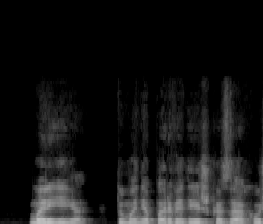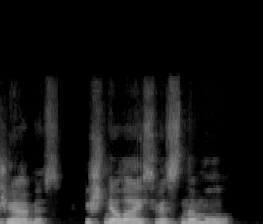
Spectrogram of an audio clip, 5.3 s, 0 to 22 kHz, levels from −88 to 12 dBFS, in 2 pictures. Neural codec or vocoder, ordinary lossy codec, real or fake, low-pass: codec, 44.1 kHz, 7.8 kbps, DAC; AAC, 48 kbps; fake; 14.4 kHz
